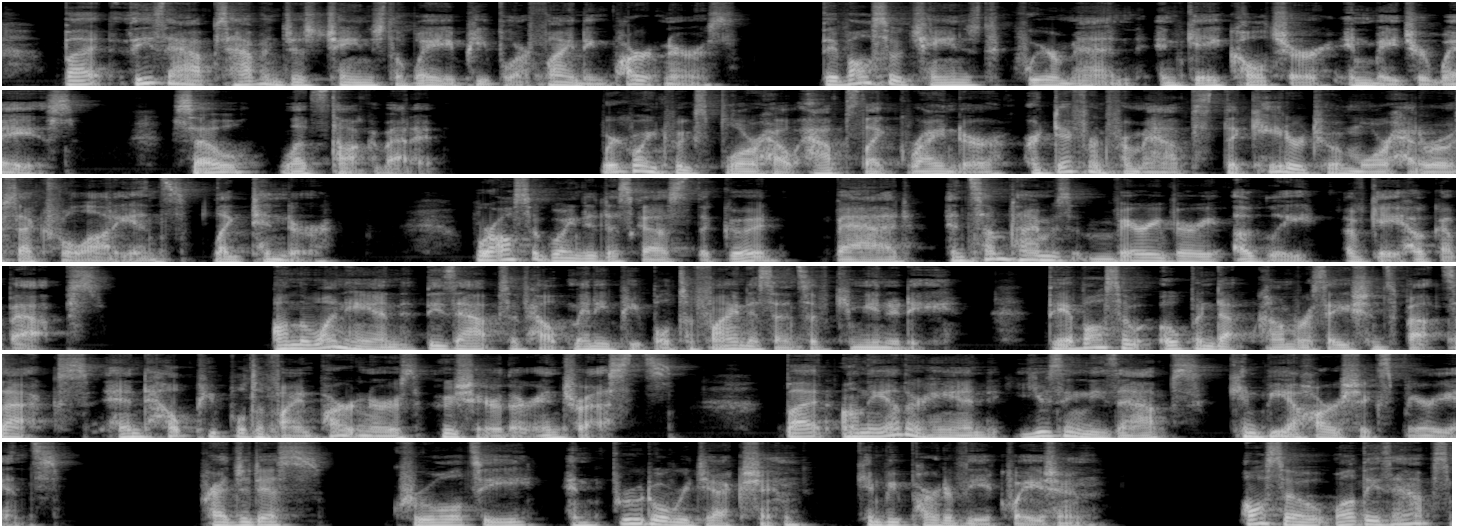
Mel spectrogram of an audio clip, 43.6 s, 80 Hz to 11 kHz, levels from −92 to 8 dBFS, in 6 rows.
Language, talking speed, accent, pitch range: English, 175 wpm, American, 95-130 Hz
